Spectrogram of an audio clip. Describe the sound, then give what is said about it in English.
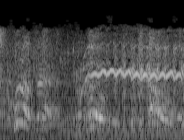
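Horses of a wagon team whinny as a river current carries them off, with a few shrill neighs and one long, high, wavering cry. “Pull up there. Oh, Tom, there goes another. The horses. The current's carrying them away from the wagon.”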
